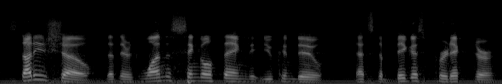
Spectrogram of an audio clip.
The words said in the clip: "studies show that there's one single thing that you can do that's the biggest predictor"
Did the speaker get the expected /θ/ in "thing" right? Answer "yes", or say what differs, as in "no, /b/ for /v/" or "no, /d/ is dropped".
yes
